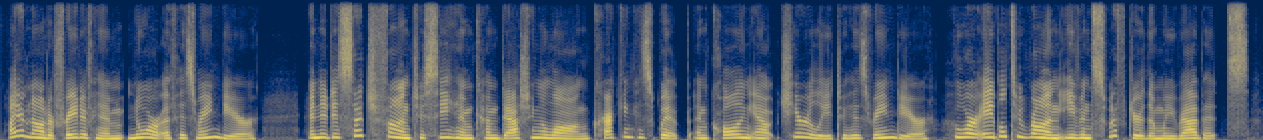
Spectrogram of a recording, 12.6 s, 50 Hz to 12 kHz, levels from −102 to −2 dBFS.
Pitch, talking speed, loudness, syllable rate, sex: 270 Hz, 195 wpm, -17 LUFS, 4.8 syllables/s, female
